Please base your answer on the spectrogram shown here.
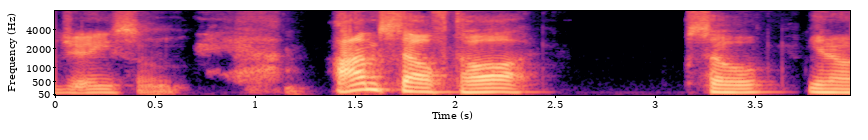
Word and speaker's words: JSON: .json Yeah, I think it's pronounced Jason.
